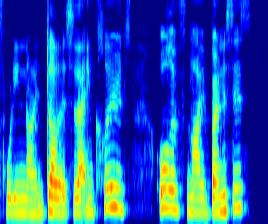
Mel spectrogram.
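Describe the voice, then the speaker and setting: Here a woman speaks at a medium pitch with an English accent. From England. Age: 20s. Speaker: travel photographer. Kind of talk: webinar sales pitch. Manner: hesitant fillers.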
